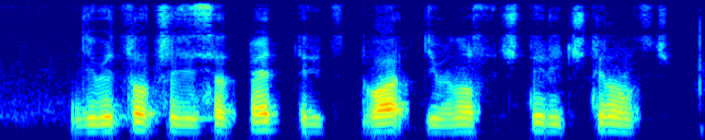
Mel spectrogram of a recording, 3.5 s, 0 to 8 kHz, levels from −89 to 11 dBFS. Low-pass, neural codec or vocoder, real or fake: 7.2 kHz; none; real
